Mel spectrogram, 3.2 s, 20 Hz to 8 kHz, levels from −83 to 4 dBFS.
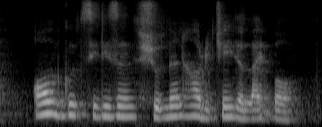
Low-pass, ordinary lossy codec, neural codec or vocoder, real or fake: none; none; codec, 16 kHz, about 1 kbps, DyCAST, with the encoder's durations; fake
